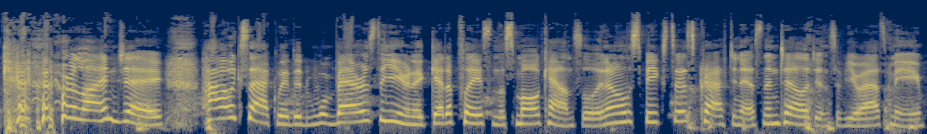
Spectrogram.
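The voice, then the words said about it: Put-on Southern women's accent. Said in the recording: “my accent that I can't seem to shake ... southern women”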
